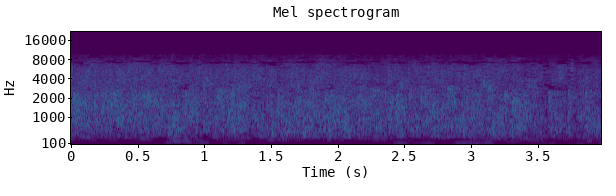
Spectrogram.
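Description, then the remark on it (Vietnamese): A sustained round of applause from a crowd of Buddhists at Từ Ân temple in Ottawa, many hands clapping in a dense, steady wash of sound that holds at an even loudness throughout, with no voices standing out. “Xin cho một tràng vỗ tay.”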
